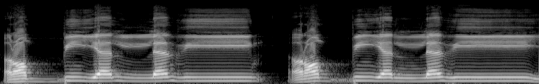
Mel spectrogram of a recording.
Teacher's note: آگے جو یا ہے اس کو لام کے ساتھ ملائیے گا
